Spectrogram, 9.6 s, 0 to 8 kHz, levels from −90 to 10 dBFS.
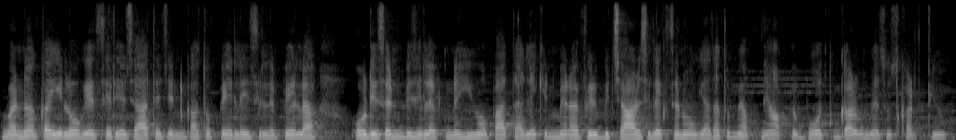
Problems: background sounds at intervals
